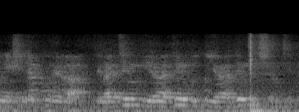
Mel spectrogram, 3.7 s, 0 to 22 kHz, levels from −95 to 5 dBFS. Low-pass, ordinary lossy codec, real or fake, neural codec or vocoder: 7.2 kHz; AAC, 32 kbps; fake; codec, 16 kHz, 0.9 kbps, LongCat-Audio-Codec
